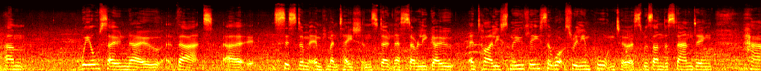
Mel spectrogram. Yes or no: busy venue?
yes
